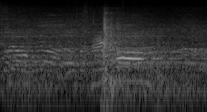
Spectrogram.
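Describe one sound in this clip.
A kick thuds against a fighter's body.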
